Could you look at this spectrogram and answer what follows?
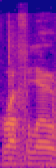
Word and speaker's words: Ruffalo: Buffalo Nickels, Mark Ruffalo, rhymes with Buffalo.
